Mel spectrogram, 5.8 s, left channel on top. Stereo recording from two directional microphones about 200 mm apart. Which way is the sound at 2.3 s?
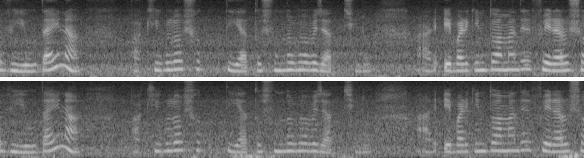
5° left (ahead or behind).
